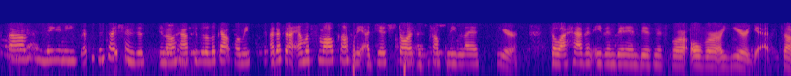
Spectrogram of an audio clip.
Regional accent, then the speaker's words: Tennessee, United States; yes, Tennessee is my hometown, so I'm very familiar with that area.

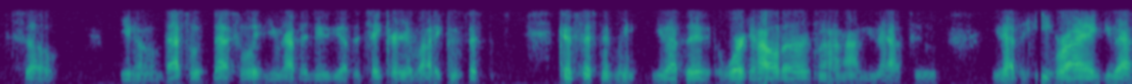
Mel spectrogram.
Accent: Harrisburg, Pennsylvania, United States; growing up close to, well, I'm from Harrisburg, so, you know, it's either you're an Eagles fan or a Pittsburgh fan.

